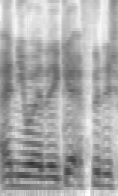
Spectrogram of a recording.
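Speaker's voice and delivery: ordinary delivery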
